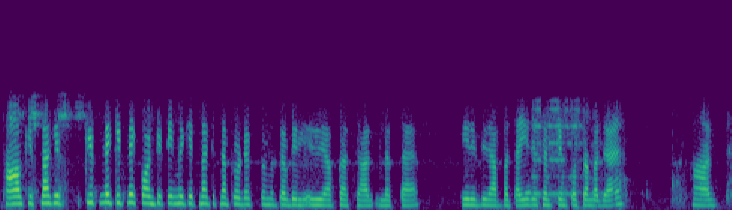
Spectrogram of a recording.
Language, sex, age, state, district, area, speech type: Hindi, female, 18-30, Uttar Pradesh, Sonbhadra, rural, conversation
